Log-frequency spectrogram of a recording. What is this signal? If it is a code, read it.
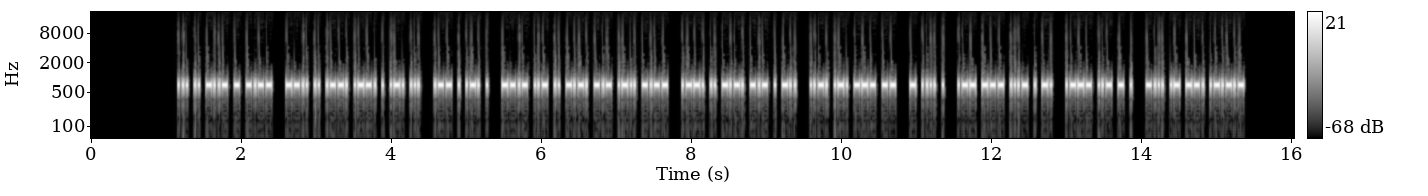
Morse code, heard as a keyed tone, about 46 wpm, 700 Hz. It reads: SIXTY ZIPPERS WERE QUICKLY PICKED FROM THE WOVEN JUTE BAG.
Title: Pangram Challenge v2 - 45wpm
